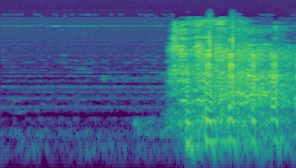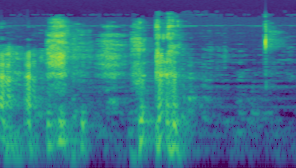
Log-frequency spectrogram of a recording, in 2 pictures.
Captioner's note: laughter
